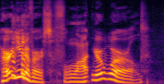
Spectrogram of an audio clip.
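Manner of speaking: deep commercial announcer voice. A host does the line live on the show in announcer voice. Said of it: "you don't want me to do my announcer voice live?".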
